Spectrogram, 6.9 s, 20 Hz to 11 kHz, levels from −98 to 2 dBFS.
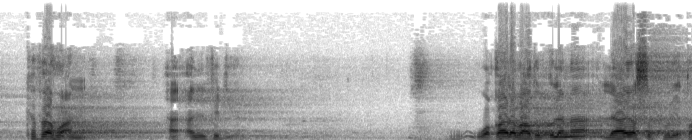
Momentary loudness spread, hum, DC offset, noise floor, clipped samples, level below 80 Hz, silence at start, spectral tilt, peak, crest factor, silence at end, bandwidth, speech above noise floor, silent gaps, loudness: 21 LU; none; under 0.1%; -55 dBFS; 0.6%; -58 dBFS; 0.25 s; -3.5 dB/octave; 0 dBFS; 14 dB; 0 s; 10.5 kHz; 44 dB; none; -11 LUFS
